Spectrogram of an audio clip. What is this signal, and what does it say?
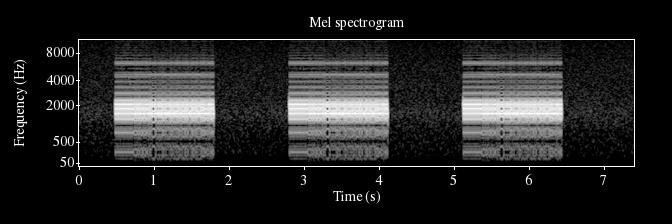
Emergency Alert System (SAME) tones (header bursts), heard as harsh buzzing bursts, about 520.83 baud.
